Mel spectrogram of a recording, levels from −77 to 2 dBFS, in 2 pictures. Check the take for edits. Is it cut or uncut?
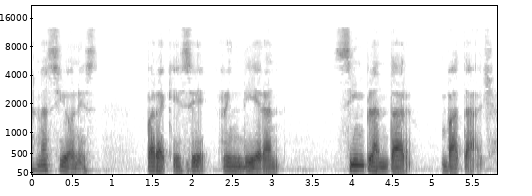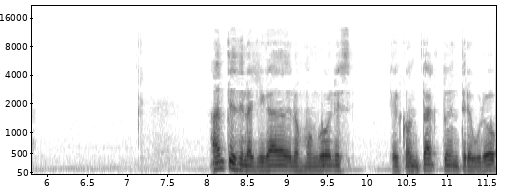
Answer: uncut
